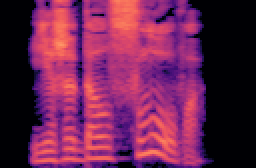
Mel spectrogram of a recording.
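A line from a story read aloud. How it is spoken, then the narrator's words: Growl. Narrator (Russian): зарычал он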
